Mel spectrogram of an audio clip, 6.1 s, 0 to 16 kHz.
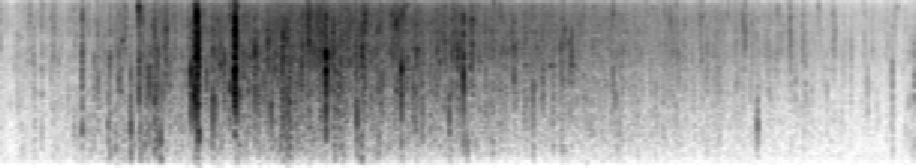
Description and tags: Small stone avalanche caused by dislodging some rocks from an overcrop.
Recorded with a Zoom H2 with 90° dispersion.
